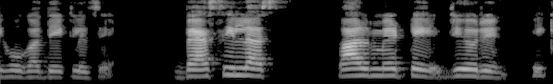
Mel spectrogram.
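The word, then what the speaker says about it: Calmette-Guérin: है इसमें dear bacillus कालमे जरिन राइट आंसर किसम होगा डियर ऑप्शन बी होगा देख लीजिए बेसिलस कालमे जरिन ठीक है बेसिलस कालमे गूरिन ऐसा पढ़ाता है डियर ये तो आपको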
